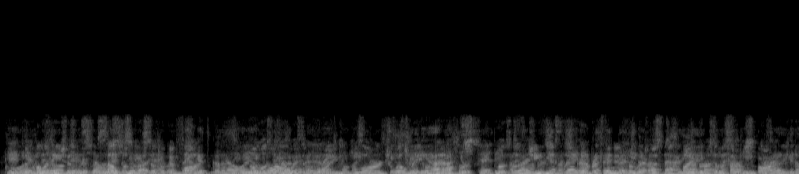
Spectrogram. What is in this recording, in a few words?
male synthconv mix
